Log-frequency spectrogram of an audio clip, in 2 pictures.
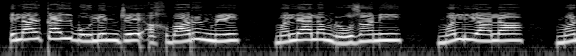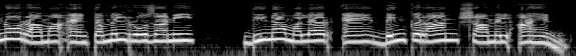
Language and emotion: Sindhi, neutral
